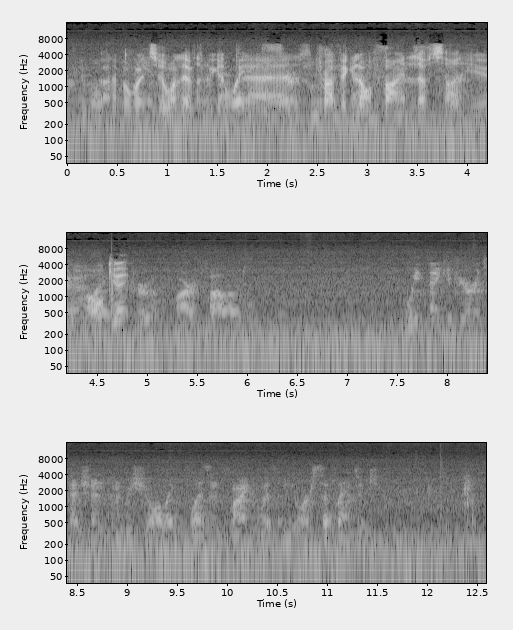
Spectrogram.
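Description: A man speaks calmly through a headset.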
